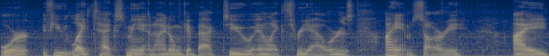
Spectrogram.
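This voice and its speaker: A man speaks at a fairly low pitch. His voice has vocal fry. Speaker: vlogger. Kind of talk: casual monologue.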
